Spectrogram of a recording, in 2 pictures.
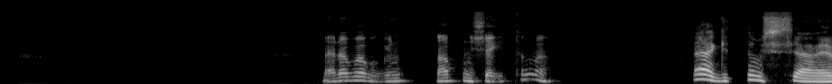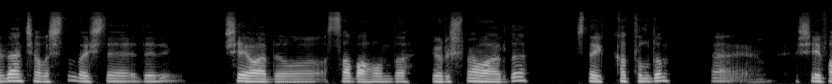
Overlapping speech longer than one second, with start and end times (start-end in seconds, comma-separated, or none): none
